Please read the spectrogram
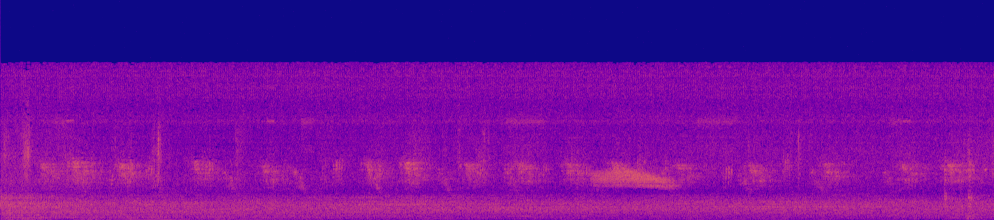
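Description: Small birds chirping, short high calls coming two to three a second, over a faint low hum of traffic.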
